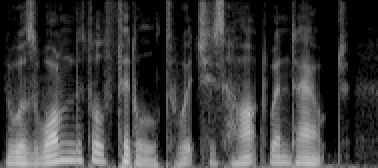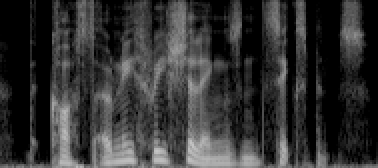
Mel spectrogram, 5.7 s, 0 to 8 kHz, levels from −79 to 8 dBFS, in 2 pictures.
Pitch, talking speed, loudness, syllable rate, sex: 105 Hz, 190 wpm, -20 LUFS, 5.1 syllables/s, male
